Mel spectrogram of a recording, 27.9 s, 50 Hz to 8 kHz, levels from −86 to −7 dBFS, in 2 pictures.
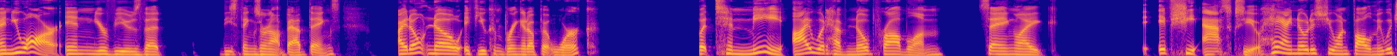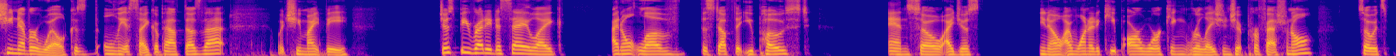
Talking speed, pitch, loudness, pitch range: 190 wpm, 160 Hz, -21 LUFS, 150-180 Hz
